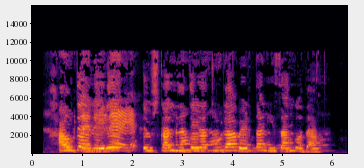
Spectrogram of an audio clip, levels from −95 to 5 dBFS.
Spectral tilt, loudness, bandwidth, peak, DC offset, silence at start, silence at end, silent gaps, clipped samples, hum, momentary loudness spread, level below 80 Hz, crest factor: -2.5 dB/octave; -16 LUFS; 11.5 kHz; -2 dBFS; under 0.1%; 0.4 s; 0.55 s; none; under 0.1%; none; 10 LU; -68 dBFS; 16 dB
